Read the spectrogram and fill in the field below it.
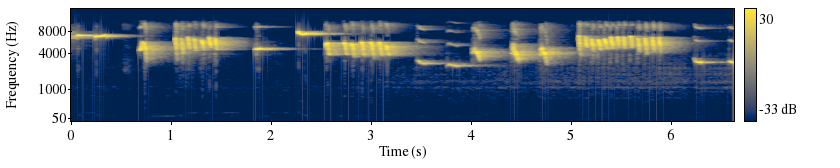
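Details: Konin performing a contest song of mimicked phrases: thin high whistles, dense buzzy trills and lower slurred whistles mixed in quick succession.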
